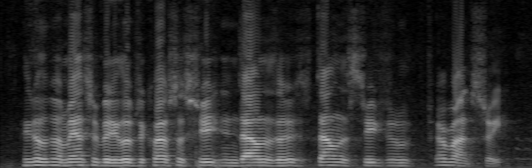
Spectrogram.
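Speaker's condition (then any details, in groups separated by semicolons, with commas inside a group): Parkinson's; severe, shaking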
